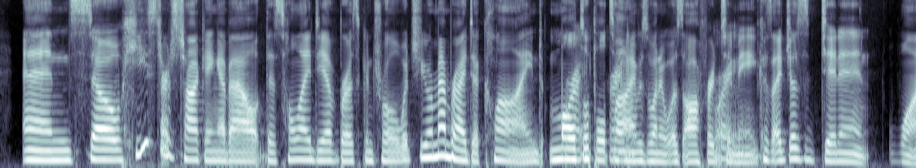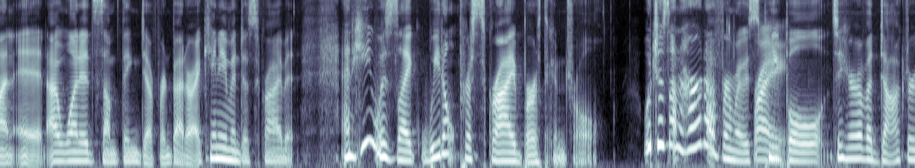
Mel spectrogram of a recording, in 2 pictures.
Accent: New Orleans, Louisiana, United States; So exciting, where it's like snows and stuff, which we're from New Orleans. It's not something we're used to.

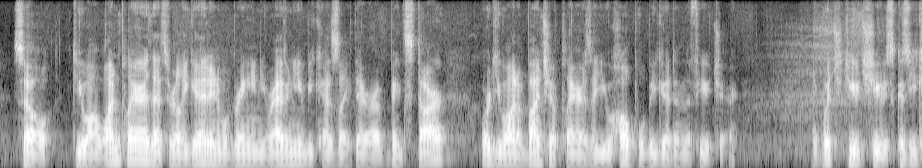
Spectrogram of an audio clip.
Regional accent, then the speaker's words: Canada; I think that's just us being Canadian.

